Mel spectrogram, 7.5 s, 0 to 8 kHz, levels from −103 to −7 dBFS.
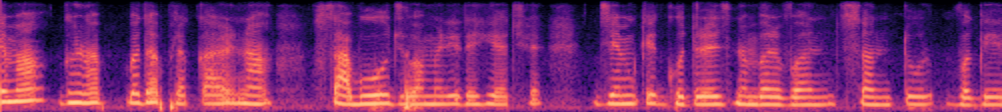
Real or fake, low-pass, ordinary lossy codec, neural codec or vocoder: real; 7.2 kHz; Opus, 16 kbps; none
